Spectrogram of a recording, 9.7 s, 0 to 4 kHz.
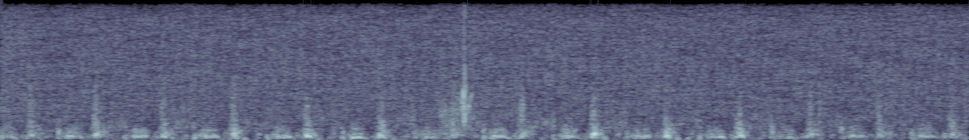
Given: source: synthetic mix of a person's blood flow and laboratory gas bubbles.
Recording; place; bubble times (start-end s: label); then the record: Doppler ultrasound of blood flow; precordium
4.38-4.74 s: bubbles
From the record:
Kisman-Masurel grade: 111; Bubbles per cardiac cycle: 1 to 2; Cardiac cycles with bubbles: 1 to 10%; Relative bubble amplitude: barely perceptible (0.100 to 0.250); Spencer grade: 1 (occasional bubble signal discernible with the cardiac motion signal, with majority of cardiac periods free of bubbles); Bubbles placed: anywhere in the cardiac cycle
